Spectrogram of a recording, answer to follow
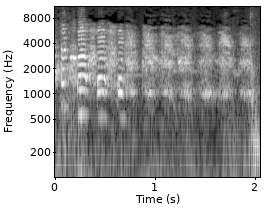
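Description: A toddler laughing in a rapid run of high-pitched giggles that trails off and fades.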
